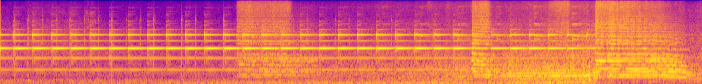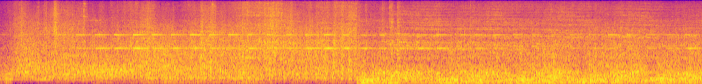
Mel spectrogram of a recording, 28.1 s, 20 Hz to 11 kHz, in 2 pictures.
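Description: BNSF GE C44-9W freight locomotive sounding its horn as it approaches at speed: three blasts, the last long and dropping in pitch as the locomotive passes about halfway through. A loud rush of wheels, passing cars and blowing snow follows, with a heavier rumble near the end. A bell rings steadily at a fixed pitch throughout.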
